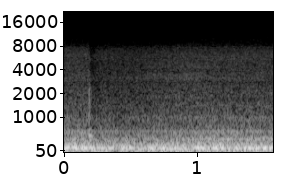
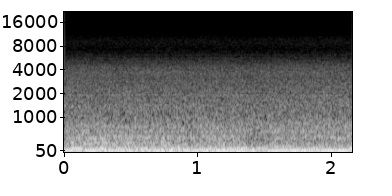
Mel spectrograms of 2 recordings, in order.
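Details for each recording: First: Ten-year-old central AC compressor running after being freed with a rubber mallet. Steady, even low hum with no clatter or grinding, 9 amps, 19-degree split, low and head pressures on target; healthy. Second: Ten-year-old central AC unit (possibly Lennox) with a compressor that won't start. Deep, steady drone like straining against a load, never spinning up; tech suspects the compressor is badly locked up and checks the windings.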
